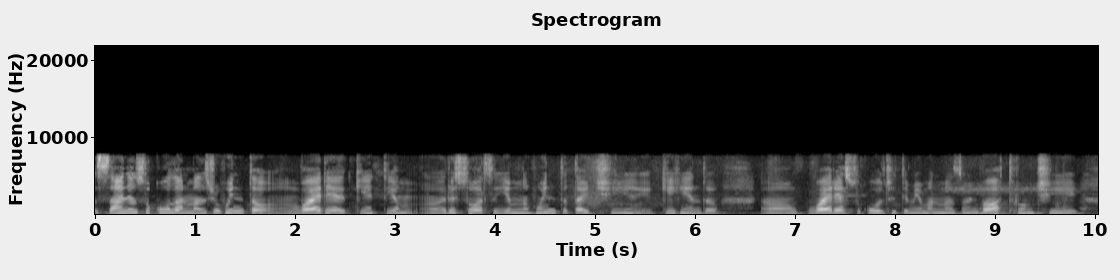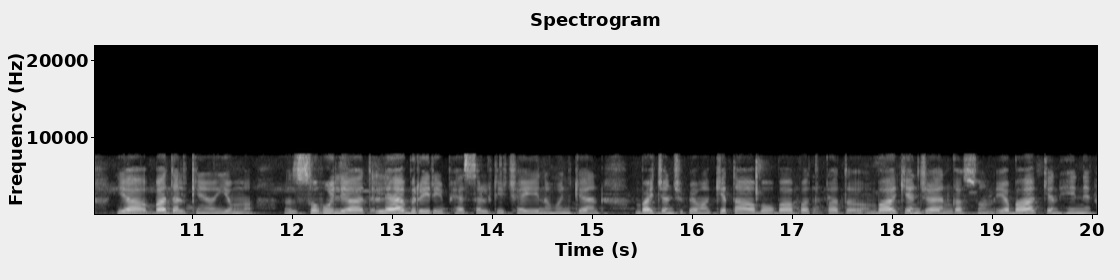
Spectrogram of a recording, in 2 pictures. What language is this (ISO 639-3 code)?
kas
